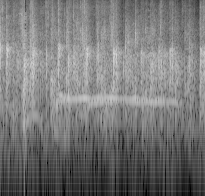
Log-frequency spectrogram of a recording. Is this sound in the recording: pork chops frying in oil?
no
